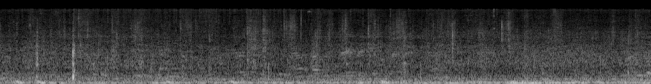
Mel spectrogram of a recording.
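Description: Outdoor street noise picked up on a handheld phone while walking: a steady low rumble of wind and handling on the microphone with light scattered ticks, and one sharp click about three quarters of a second in.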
